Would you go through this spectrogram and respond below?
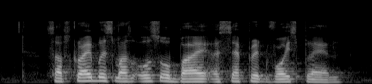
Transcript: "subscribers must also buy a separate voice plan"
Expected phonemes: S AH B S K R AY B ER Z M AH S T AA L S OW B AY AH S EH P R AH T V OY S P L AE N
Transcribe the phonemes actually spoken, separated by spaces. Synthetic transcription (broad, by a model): S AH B S K R AY B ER S M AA S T AA L S OW B AY AH S EH P R AH T V OY S P L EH N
